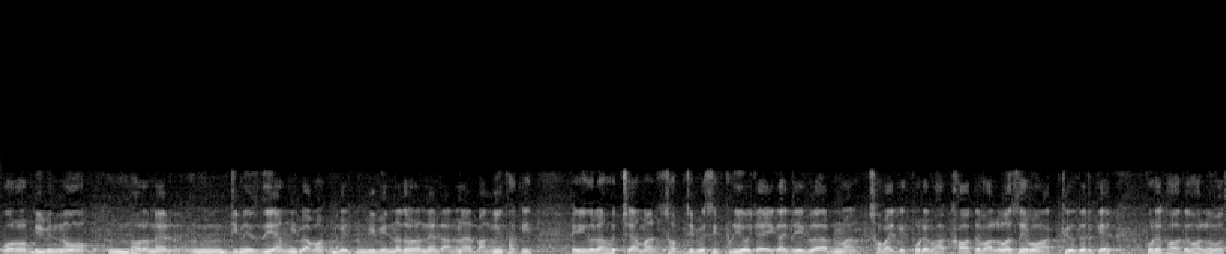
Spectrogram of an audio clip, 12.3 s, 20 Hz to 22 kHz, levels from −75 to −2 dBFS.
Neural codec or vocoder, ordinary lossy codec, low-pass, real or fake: codec, 16 kHz, 8 kbps, FunCodec, trained on LibriTTS, 25 frames a second; none; 7.2 kHz; fake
